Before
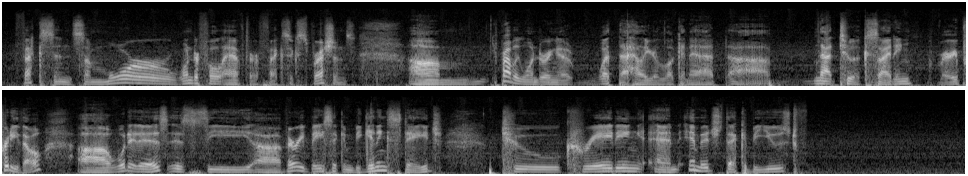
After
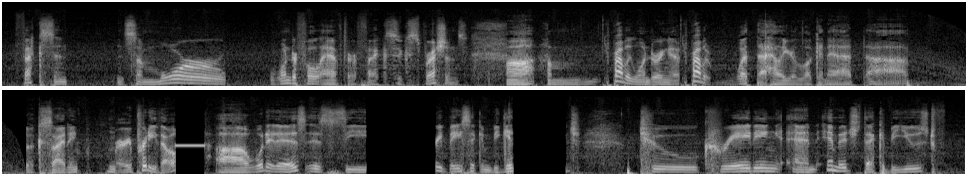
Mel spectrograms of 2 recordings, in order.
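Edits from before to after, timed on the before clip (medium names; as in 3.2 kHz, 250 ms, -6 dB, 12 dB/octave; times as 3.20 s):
0.64 s: insert room tone 0.52 s
1.71 s: insert room tone 0.46 s
2.69–2.97 s: stretch 1.5×
3.93–4.34 s: reverse
4.87–5.13 s: copy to 5.65 s
7.68 s: tape stop 0.83 s
9.01–9.39 s: reverse
9.99–10.29 s: bleep 1.45 kHz -19.5 dBFS
11.90–12.60 s: mute
13.37–13.90 s: mute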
